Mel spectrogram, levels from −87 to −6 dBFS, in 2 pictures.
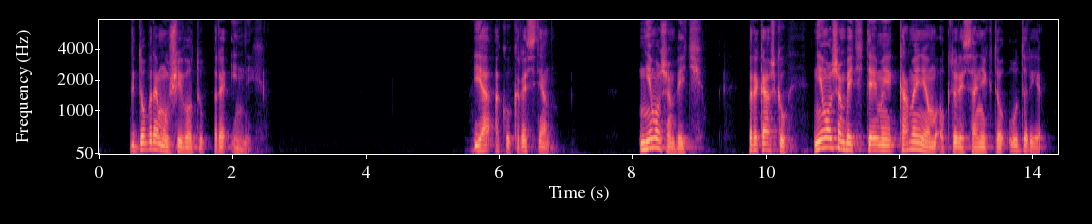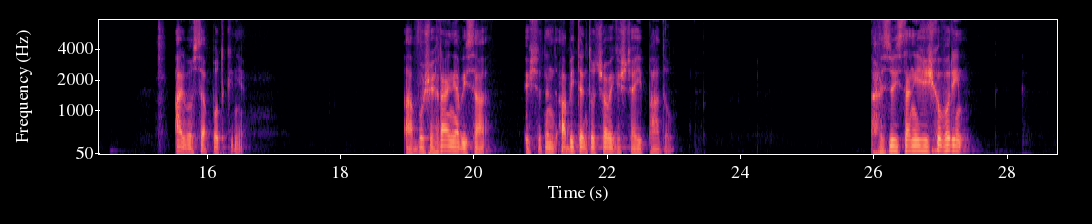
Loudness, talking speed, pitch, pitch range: -27 LUFS, 85 wpm, 110 Hz, 95-120 Hz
